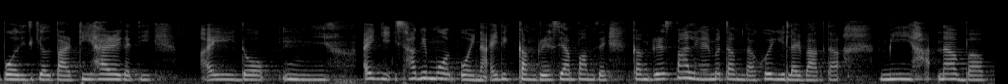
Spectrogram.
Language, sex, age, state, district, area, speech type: Manipuri, female, 30-45, Manipur, Thoubal, rural, spontaneous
